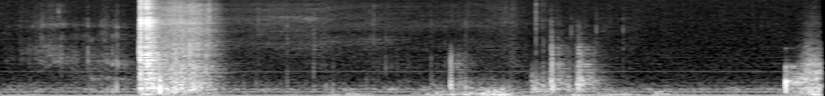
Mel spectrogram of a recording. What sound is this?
Striking a match. Recorded on MD with dynamic Microphone. Little Roomverb.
